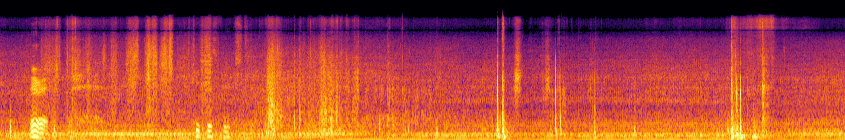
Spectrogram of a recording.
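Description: Snow and ice scrape and knock against metal.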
